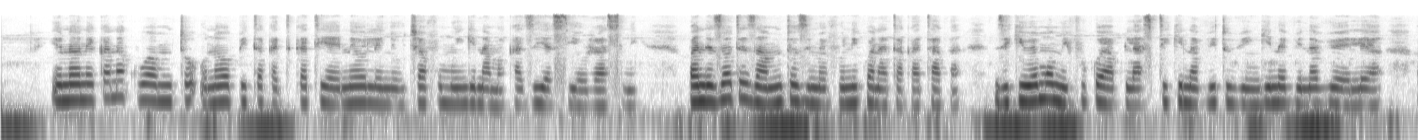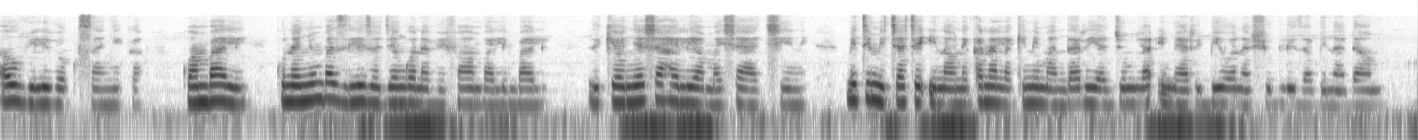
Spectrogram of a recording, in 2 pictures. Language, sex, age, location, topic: Swahili, female, 18-24, Nairobi, government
